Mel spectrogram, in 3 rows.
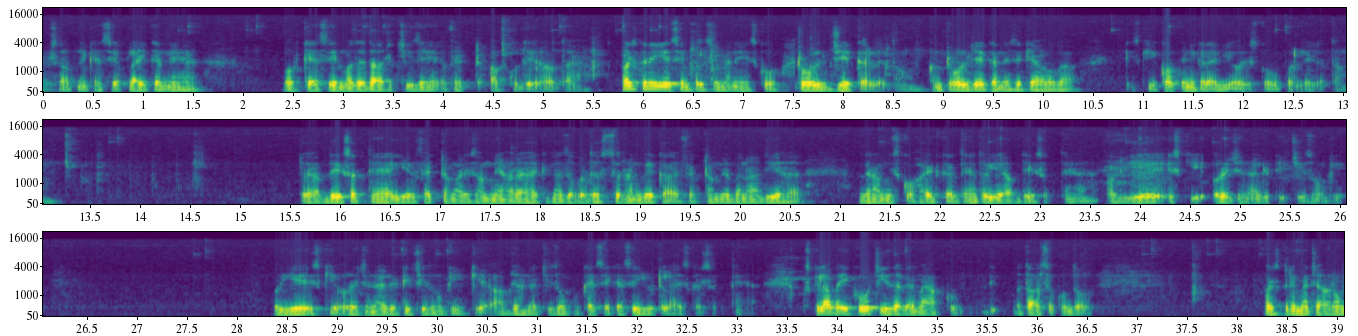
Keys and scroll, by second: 7.5 ctrl+j.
